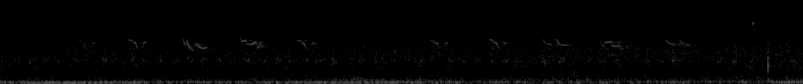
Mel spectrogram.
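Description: A small bird chirping faintly in the background: short, high chirps repeated about twice a second, over a low steady outdoor rumble.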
